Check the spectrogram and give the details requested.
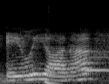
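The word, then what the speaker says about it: Aeliana: for the girls side i have the name aliana or alia spell a e l i a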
